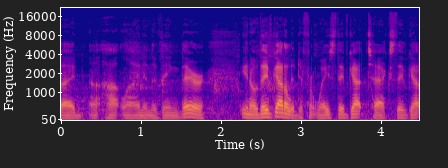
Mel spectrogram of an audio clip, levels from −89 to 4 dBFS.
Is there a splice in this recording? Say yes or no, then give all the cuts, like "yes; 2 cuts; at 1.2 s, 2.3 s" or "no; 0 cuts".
yes; 3 cuts; at 1.2 s, 2.2 s, 2.9 s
